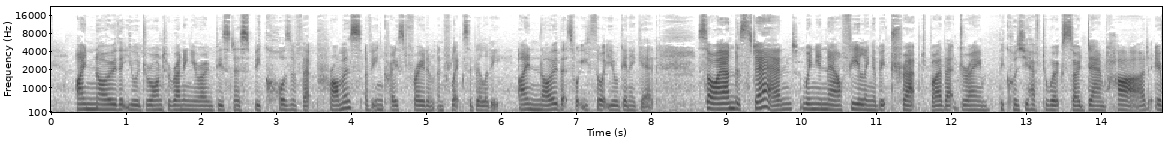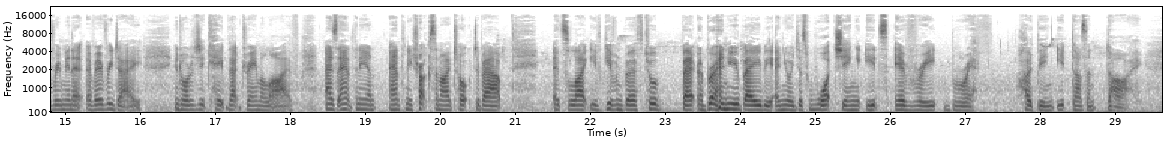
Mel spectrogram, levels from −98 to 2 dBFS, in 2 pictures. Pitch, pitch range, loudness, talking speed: 175 Hz, 170-185 Hz, -33 LUFS, 190 wpm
